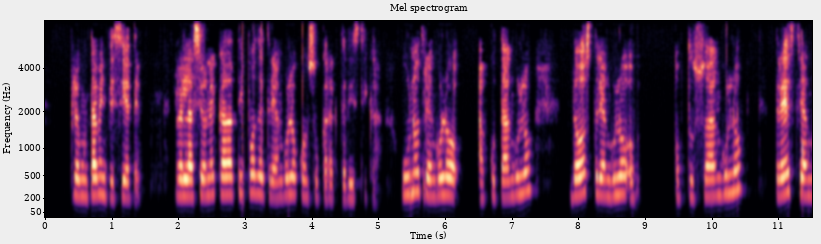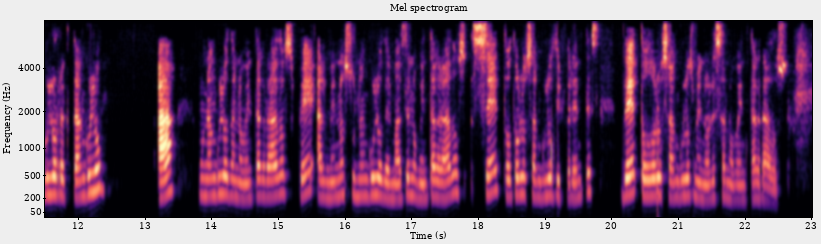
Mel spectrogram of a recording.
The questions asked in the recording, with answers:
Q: Relacione cada tipo de triángulo con su característica.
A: Y la respuesta correcta es la A, 1D, 2B, 3A.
